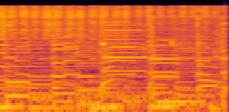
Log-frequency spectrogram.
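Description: A hand nail file rubbing back and forth on an artificial nail tip, over background guitar music.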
